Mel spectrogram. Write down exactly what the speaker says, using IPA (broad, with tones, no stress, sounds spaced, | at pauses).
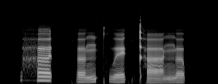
h ɐ˥ t̚ | ɐ˨˥ ŋ kʷʰ ɛː˨˥ k̚ t̪ʰ aː˨˩ ŋ ɐ˧ p̚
